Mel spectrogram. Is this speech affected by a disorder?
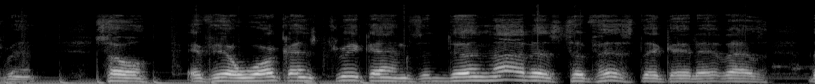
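Yes: ALS.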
